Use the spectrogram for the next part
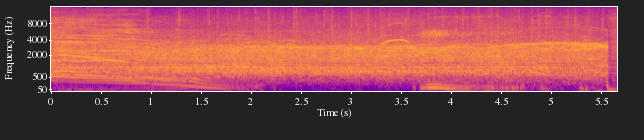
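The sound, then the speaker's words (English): A small group cheers and whoops loudly together after chanting "one more sleep" three times, voices overlapping in a sustained burst of excited shouting with rising and falling yells, continuous for several seconds. “We chant that three times and we cheer.”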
